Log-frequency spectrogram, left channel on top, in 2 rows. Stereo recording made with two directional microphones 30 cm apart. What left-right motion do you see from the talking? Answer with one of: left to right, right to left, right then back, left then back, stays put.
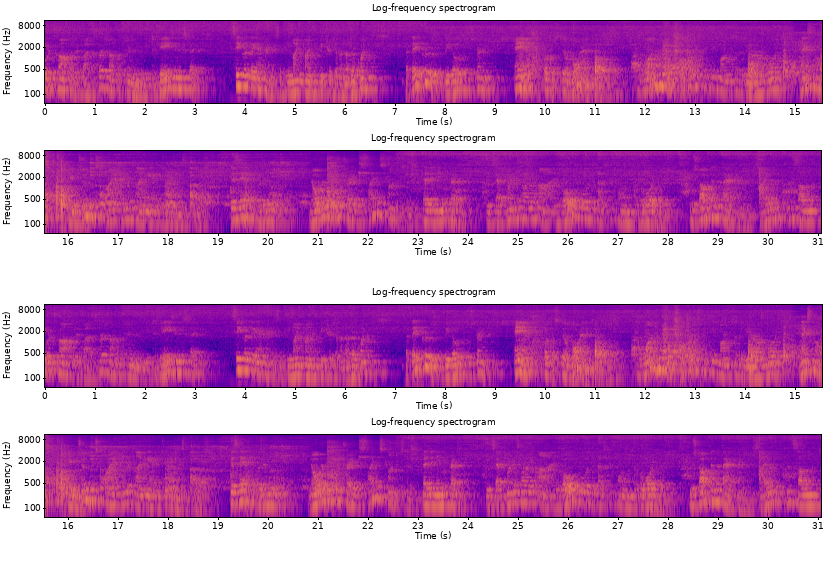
left to right.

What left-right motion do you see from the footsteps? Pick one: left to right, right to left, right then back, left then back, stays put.
right then back.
